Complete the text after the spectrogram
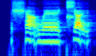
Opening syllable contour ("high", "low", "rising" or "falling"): falling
